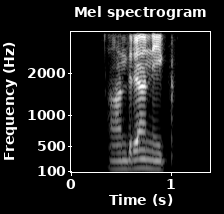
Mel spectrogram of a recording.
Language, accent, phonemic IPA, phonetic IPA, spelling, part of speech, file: Armenian, Eastern Armenian, /ɑndɾɑˈnik/, [ɑndɾɑník], անդրանիկ, noun / adjective, Hy-անդրանիկ.ogg
- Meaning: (noun) 1. firstborn 2. only child, child without siblings; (adjective) 1. having no siblings 2. first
